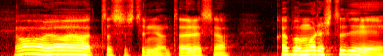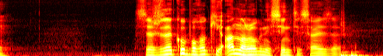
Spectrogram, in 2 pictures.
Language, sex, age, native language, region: Slovenian, male, 12-17, Slovenian, Drava region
